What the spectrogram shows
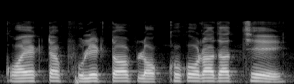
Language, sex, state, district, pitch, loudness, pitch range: Bengali, male, West Bengal, Alipurduar, 150 Hz, -15 LUFS, 145-155 Hz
